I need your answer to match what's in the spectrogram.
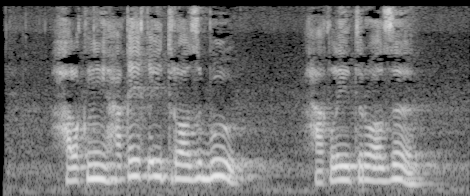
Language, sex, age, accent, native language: Uzbek, male, 25-34, Qashqadaryo, Uzbek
